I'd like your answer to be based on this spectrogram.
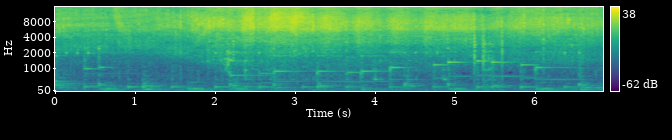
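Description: Bacon and onion fry in a pan, adding more oil as the bacon renders, giving a steady close sizzle and crackle that runs throughout, while clinks and taps from stirring come and go over it.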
